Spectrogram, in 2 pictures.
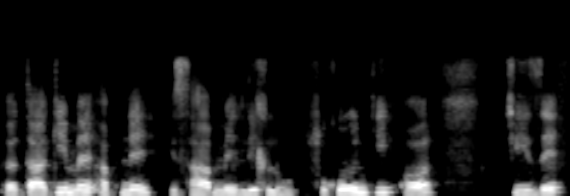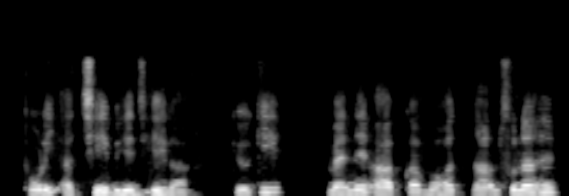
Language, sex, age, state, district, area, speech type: Urdu, female, 30-45, Uttar Pradesh, Lucknow, urban, spontaneous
